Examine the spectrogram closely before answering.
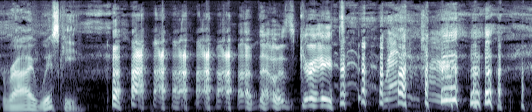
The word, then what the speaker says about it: Raconteur: rer Ry straight rye whiskey that was great R and turn R and turn well now that we know how to pronounce rack andur rack andur that's enough oops oh manid this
